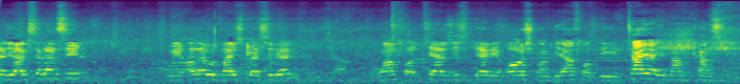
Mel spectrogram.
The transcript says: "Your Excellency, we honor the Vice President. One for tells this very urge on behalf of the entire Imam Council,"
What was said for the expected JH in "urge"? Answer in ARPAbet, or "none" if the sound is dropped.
SH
